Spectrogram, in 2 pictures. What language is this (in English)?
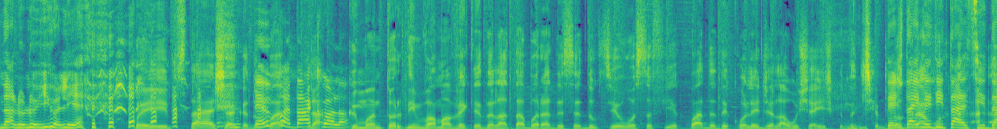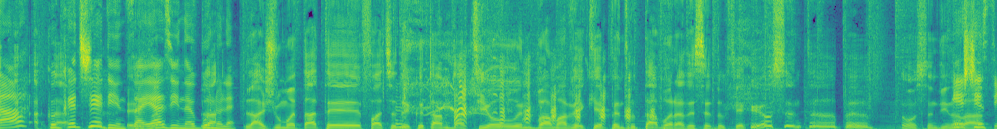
Romanian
